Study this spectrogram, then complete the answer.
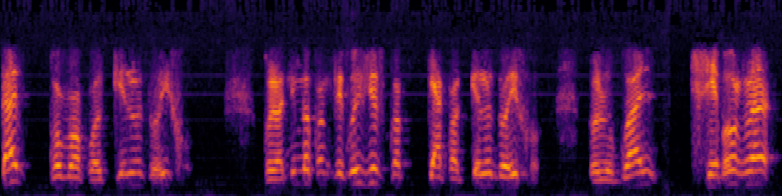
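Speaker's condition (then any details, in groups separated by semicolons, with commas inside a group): Down syndrome; trisomy 21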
